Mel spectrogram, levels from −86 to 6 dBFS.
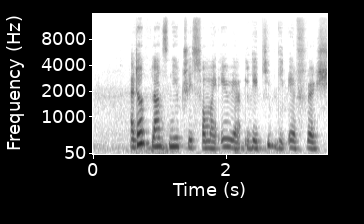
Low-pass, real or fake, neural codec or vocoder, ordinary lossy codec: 14.4 kHz; fake; codec, 44.1 kHz, 3.4 kbps, Pupu-Codec; none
